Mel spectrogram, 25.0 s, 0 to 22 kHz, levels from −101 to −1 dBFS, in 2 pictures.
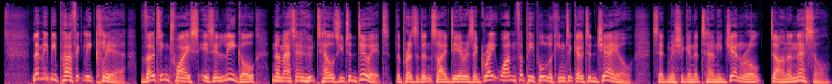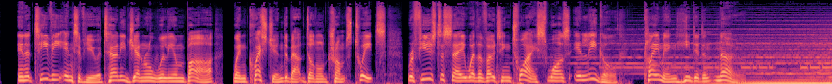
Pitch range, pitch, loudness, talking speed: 125-180 Hz, 160 Hz, -21 LUFS, 150 wpm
